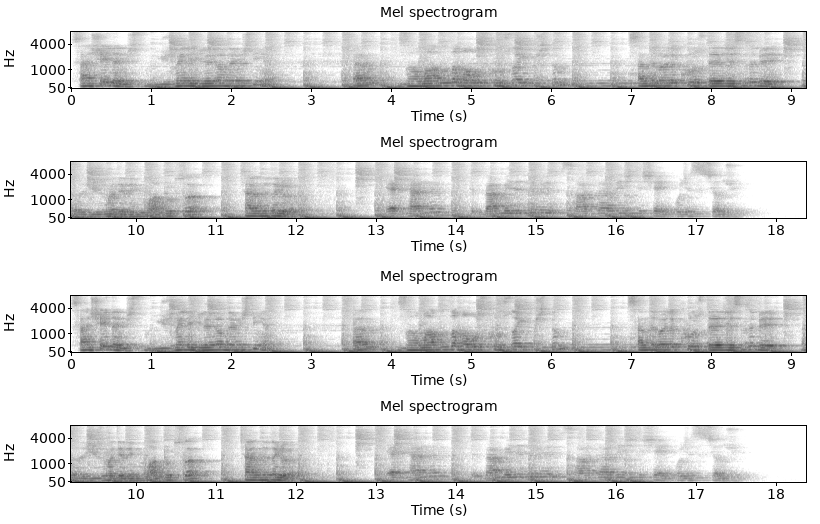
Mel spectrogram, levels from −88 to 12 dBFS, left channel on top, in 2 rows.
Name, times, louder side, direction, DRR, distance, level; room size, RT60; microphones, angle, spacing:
voice 1, 0.0-2.5 3.5-3.8 4.1-6.2 7.0-8.9 9.1-10.8 11.3-12.1, right 1 dB, 80° right, 0 dB, 0.5 m, -29 dB
sound 1, 0.8-8.7 9.3-10.3, left 1 dB, 90° left, 0.6 m, -49 dB
sound 2, 1.0-16.4, equal, 10° right, 0.9 m, -33 dB
voice 2, 13.1-17.5, left 1 dB, 30° left, 0 dB, 0.5 m, -39 dB
2.5 x 2.1 x 2.4 m, 0.77 s
head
